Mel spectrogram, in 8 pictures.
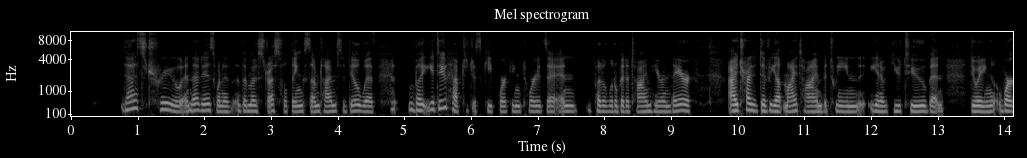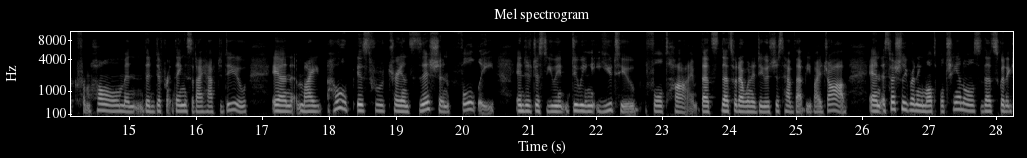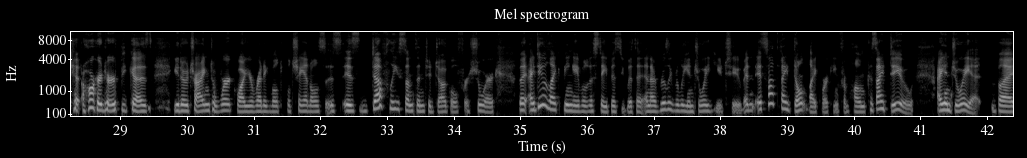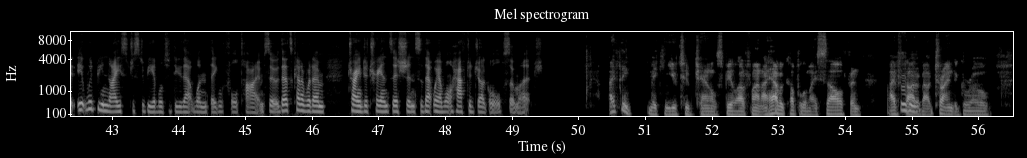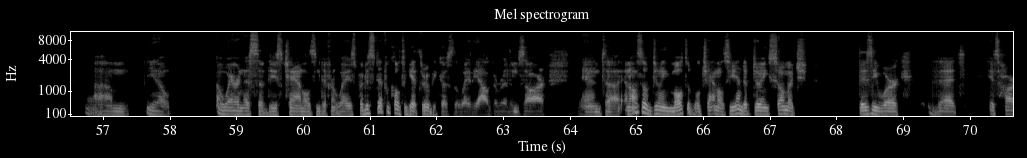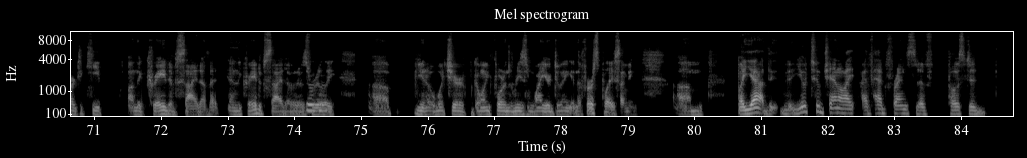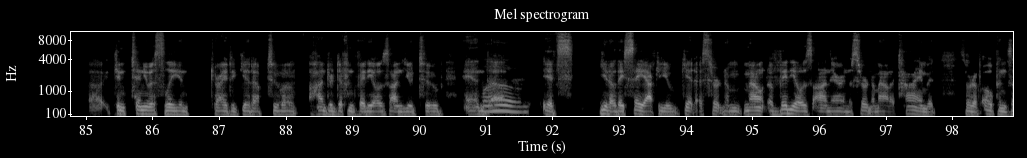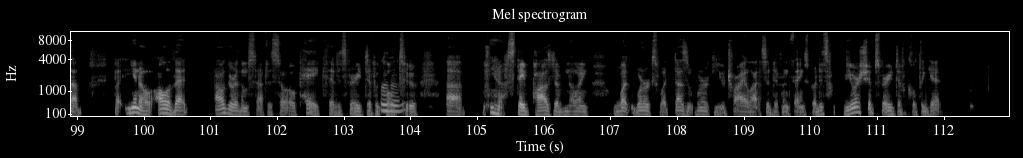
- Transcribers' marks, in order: laughing while speaking: "harder"; tapping; other background noise
- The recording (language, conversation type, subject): English, unstructured, What dreams do you want to fulfill in the next five years?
